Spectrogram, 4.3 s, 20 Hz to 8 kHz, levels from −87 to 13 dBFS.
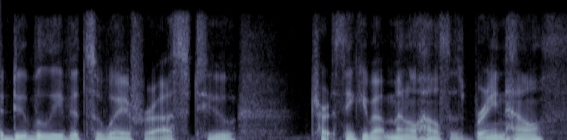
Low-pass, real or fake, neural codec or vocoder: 7.2 kHz; real; none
